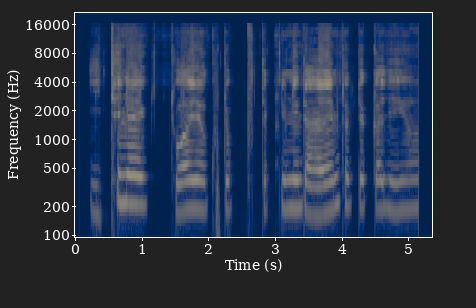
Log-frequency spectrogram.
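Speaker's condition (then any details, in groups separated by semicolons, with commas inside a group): Cerebral palsy; brain lesion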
